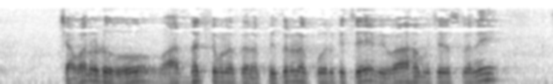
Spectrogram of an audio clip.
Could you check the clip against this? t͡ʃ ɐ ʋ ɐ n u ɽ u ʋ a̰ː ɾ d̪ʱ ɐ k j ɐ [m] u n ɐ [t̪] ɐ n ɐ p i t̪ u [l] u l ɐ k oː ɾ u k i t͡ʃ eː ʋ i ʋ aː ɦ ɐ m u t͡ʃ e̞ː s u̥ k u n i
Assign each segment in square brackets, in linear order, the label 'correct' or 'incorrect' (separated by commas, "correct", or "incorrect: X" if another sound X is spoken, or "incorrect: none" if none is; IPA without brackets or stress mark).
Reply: correct, correct, incorrect: ɾ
